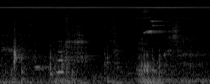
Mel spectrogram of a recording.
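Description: Quiet hall room noise with a few scattered small knocks and brief squeaks, the loudest about one and a half seconds in.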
